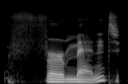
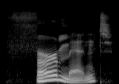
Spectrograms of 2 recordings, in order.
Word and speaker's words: ferment: The second form of ferment can also be pronounced ferment. In fact, that's the first pronunciation, so it's probably more accurate.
